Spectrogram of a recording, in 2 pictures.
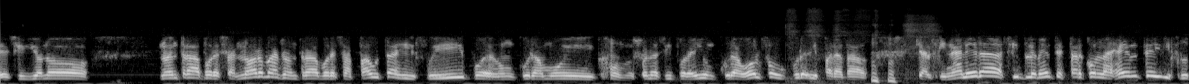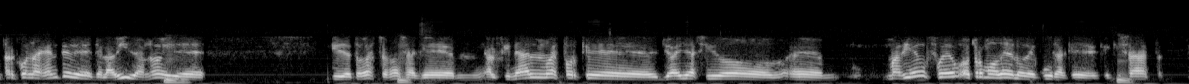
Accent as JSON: {"language": "Spanish", "town": "Güímar", "region": "Canary Islands", "country": "Spain", "tie": "born or raised there", "said": "nombro todo lo que es mi infancia aquí en Güímar, lo que fue una infancia muy feliz"}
